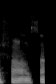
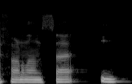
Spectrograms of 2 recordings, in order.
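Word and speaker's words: فرنسا: Donc on ne prononcera pas fi ila Faransa i. Ila Faransa. Bien qu'il y ait une kasra en réellement qui n'est pas visible. Mais on ne la prononcera pas.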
